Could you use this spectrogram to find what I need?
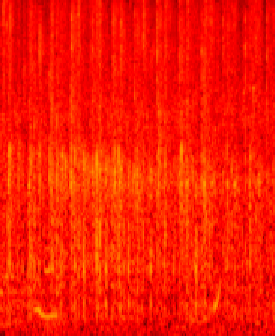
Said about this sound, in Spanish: Un aplauso, por favor.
